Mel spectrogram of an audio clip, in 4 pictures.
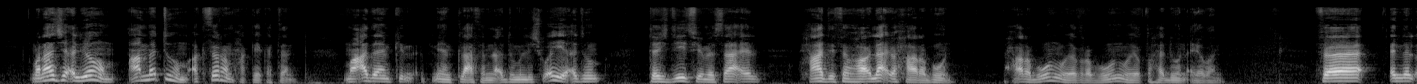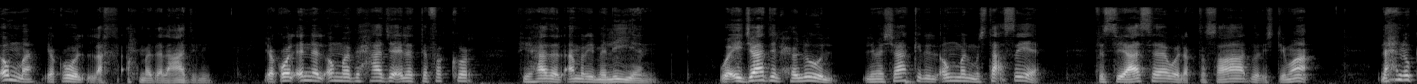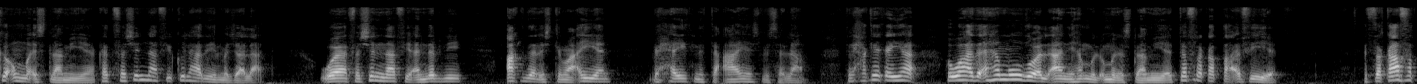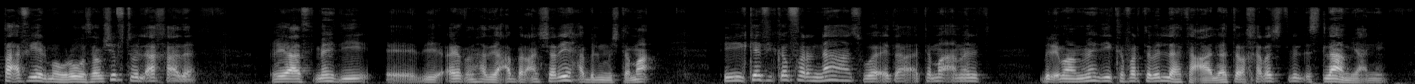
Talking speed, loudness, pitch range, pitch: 120 wpm, -24 LUFS, 110-155 Hz, 135 Hz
